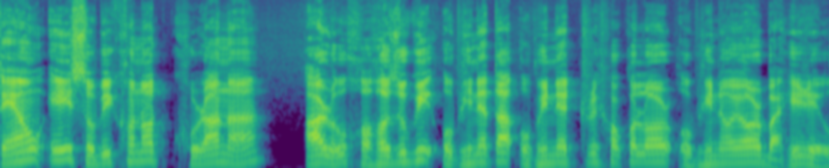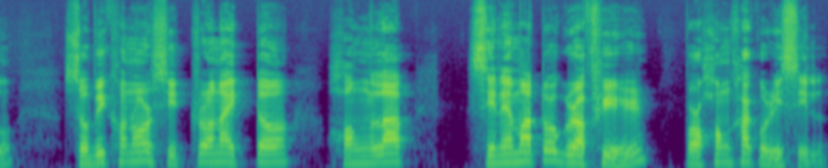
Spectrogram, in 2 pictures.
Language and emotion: Assamese, neutral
